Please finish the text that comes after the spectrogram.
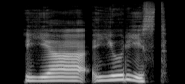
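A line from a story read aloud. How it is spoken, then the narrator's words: Uncertain mutter. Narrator (Russian): неуверенно пробормотал Веня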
